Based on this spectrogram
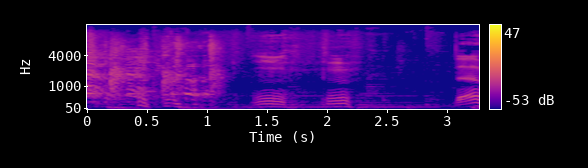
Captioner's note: chuckles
